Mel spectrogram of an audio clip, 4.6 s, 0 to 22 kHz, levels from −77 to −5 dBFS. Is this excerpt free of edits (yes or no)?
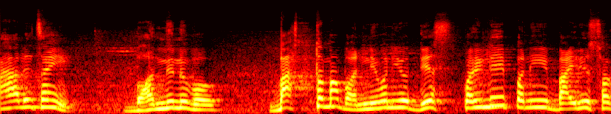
yes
